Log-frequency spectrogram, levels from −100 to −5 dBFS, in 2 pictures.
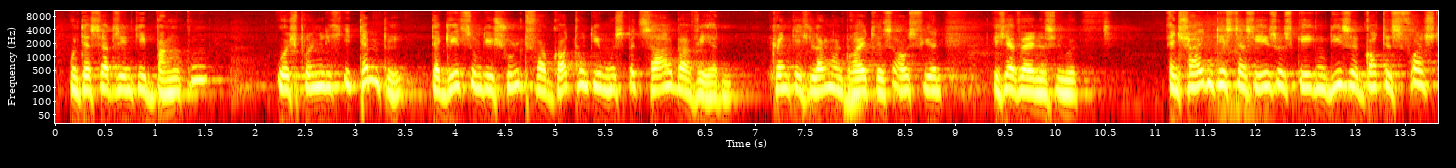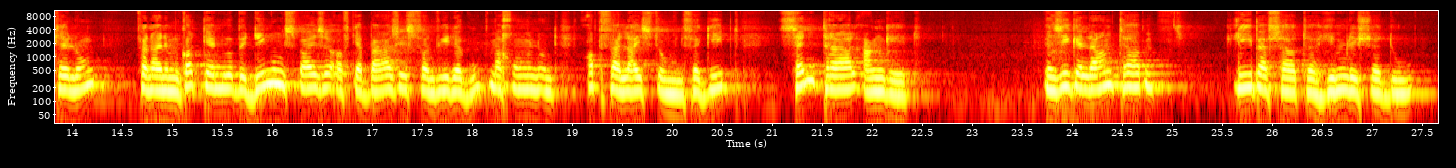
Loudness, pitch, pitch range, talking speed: -19 LUFS, 185 Hz, 170-210 Hz, 135 wpm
